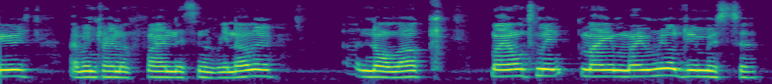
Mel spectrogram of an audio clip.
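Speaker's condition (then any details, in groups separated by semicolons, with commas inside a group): Cerebral palsy; from birth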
